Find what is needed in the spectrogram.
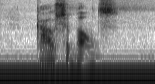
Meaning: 1. garter 2. yardlong bean, asparagus bean (Vigna unguiculata subsp. sesquipedalis)
- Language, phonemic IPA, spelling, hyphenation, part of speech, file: Dutch, /ˈkɑu.sə(n)ˌbɑnt/, kousenband, kou‧sen‧band, noun, Nl-kousenband.ogg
